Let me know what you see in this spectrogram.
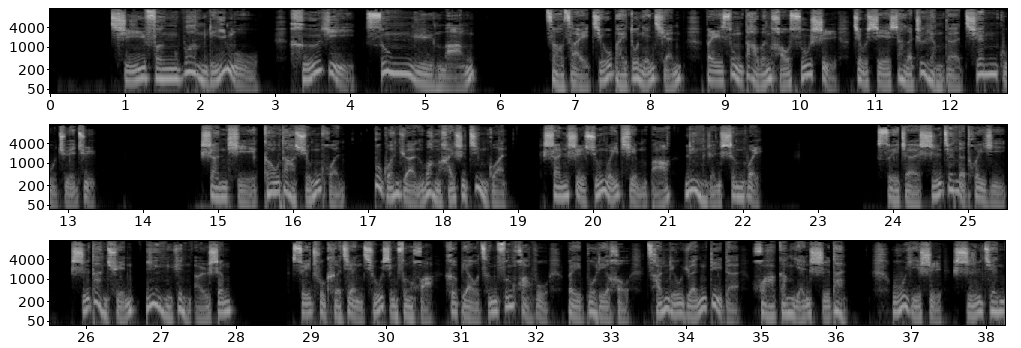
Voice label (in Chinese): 男 景区宣传片 大气醇厚; 高端厚重; 沉稳大气; 黎母山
